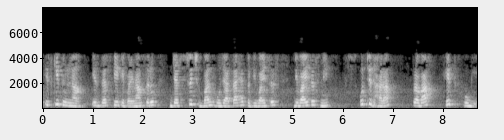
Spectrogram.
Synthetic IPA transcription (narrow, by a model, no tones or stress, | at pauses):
ɪskit̪ulnaɪs̬d̪ɐskekepɐɾɪɾaːmswɐɾuːp̚ | d͡ʒɐbswɪt͡ʃʰbɐ̃nd̪ʱɦod͡ʒaːt̪aɦɛt̪oɖɪʋaːɪsɪs | ɖɪʋaːɪsɪsmẽ | ʊtːʃd̪ʱaːɾa | pɾɐʋaːɦhɪt̪hoːɡiː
